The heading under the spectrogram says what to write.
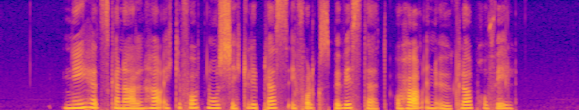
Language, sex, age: Norwegian, female, 31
